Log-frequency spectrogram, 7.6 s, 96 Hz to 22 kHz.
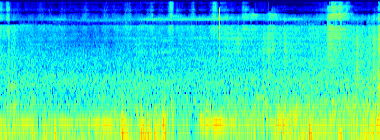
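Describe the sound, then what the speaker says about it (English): London Northwestern Railway passenger train running through Crewe station, a steady low rumble with rhythmic wheel clatter and faint squeals, fairly close and continuous throughout. "the 1532 London North Western Railway service from London Street to Liverpool Lime"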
